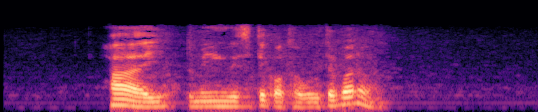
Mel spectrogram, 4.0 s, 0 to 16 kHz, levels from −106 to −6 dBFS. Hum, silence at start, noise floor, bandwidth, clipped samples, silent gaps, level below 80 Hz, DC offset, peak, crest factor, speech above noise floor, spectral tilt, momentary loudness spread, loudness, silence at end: none; 0.85 s; -68 dBFS; 7.8 kHz; under 0.1%; none; -60 dBFS; under 0.1%; -2 dBFS; 20 dB; 49 dB; -6 dB/octave; 10 LU; -19 LUFS; 1.15 s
